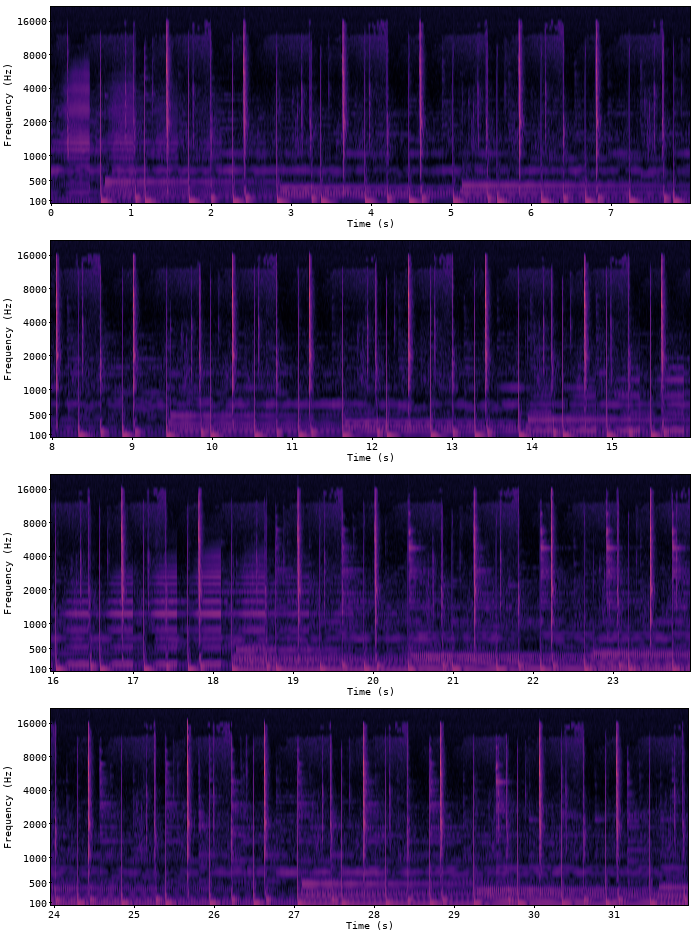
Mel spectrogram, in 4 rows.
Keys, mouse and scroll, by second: 0.3 ctrl+alt+z, 0.4 ctrl+alt+z, 4.4 b, 5.6 ctrl+z, 6.8 b, 7.3 ctrl+z, 8.3 x, 9.0 b, 9.4 x, 9.9 x, 10.4 ctrl+z, 11.5 ctrl+z, 11.6-12.1 typing, 12.7 ctrl+z, 13.1 ctrl+z, 13.3 3, 13.9 x, 15.8 ctrl+z, 16.2 2, 19.9 ctrl+z, 20.0 x, 20.4 ctrl+z, 20.5 ctrl+d, 22.6 scroll, 23.6 b, 25.3 x, 26.3 ctrl+alt+z, 26.4 ctrl+alt+z, 27.6 ctrl+z, 28.0 ctrl+d, 28.7 x.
